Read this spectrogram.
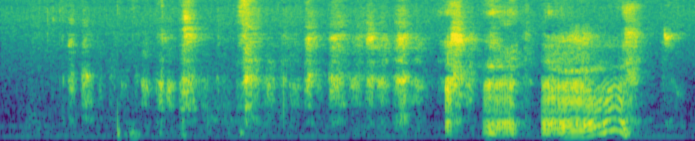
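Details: Male Schnauzer playing with a cat that gets her paws stuck in his beard: a run of short rough huffs and grumbles builds into louder, longer growling bursts with a whiny tone near the end.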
